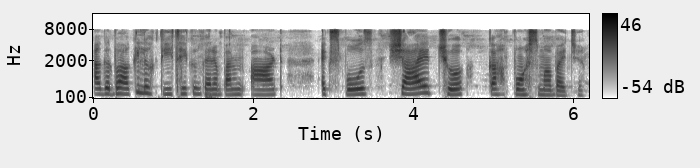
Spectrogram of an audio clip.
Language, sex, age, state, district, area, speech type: Kashmiri, female, 18-30, Jammu and Kashmir, Anantnag, rural, spontaneous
